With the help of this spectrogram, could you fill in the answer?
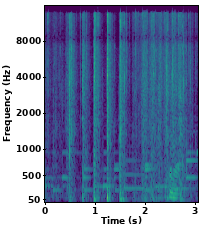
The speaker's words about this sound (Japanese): この袋の音が聞こえてると思うんですけどこれが届きましたはいで急に届いたんだよね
